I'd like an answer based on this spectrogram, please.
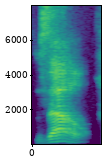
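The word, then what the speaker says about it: Zelle: venmo cash app and now zell pronounced zell sorry thank you to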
